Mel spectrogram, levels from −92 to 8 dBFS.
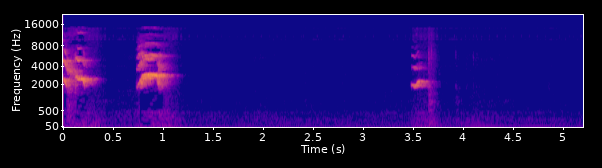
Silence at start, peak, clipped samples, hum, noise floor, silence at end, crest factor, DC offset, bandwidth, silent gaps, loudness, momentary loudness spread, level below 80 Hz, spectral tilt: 0 s; -8 dBFS; under 0.1%; none; -77 dBFS; 1.55 s; 24 dB; under 0.1%; 15 kHz; none; -22 LUFS; 16 LU; -78 dBFS; 5 dB/octave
